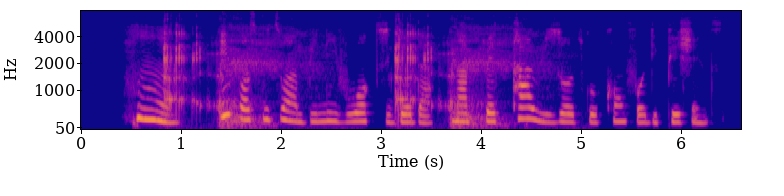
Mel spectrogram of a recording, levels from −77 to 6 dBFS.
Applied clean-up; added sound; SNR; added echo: none; Burping, eructation; 10 dB; none.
